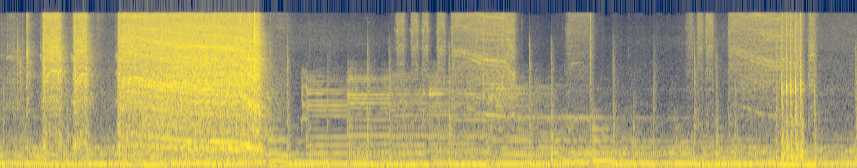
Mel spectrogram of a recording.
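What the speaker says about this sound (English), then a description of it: "line it up on the sides and start screwing it into the boards" A power drill drives screws into wall boards for garage storage, its motor whining in loud bursts that start and stop, close up, with no talking.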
